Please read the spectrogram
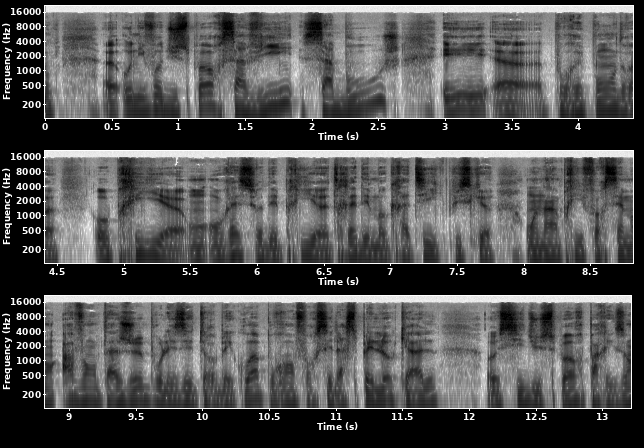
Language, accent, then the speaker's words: French; Brussels, Belgium; Parlons-en en tant que bruxellois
